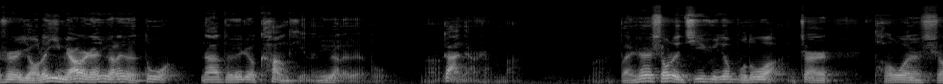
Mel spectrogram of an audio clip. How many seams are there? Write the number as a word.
one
